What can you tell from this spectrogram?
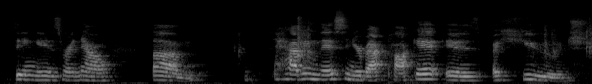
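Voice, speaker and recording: Against audible room echo, a woman talks at a fairly slow pace and a medium pitch with ordinary pitch variation. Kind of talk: casual chat.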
